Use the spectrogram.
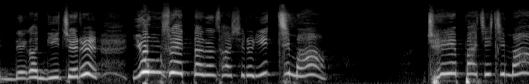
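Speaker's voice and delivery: loud, high, insistent acted call; urgent exhortation. Jesus reminding you your sins are forgiven, urgent shout.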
